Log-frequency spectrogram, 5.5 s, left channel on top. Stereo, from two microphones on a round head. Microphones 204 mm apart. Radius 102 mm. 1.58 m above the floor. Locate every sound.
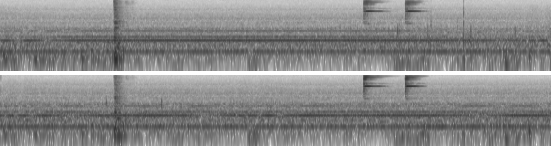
1.1 s a thud: 35° left (ahead or behind), 3.5 m
3.6 s tapping: 25° right (ahead or behind), 2 m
